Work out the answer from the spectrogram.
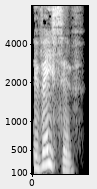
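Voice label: "evasive", British English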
